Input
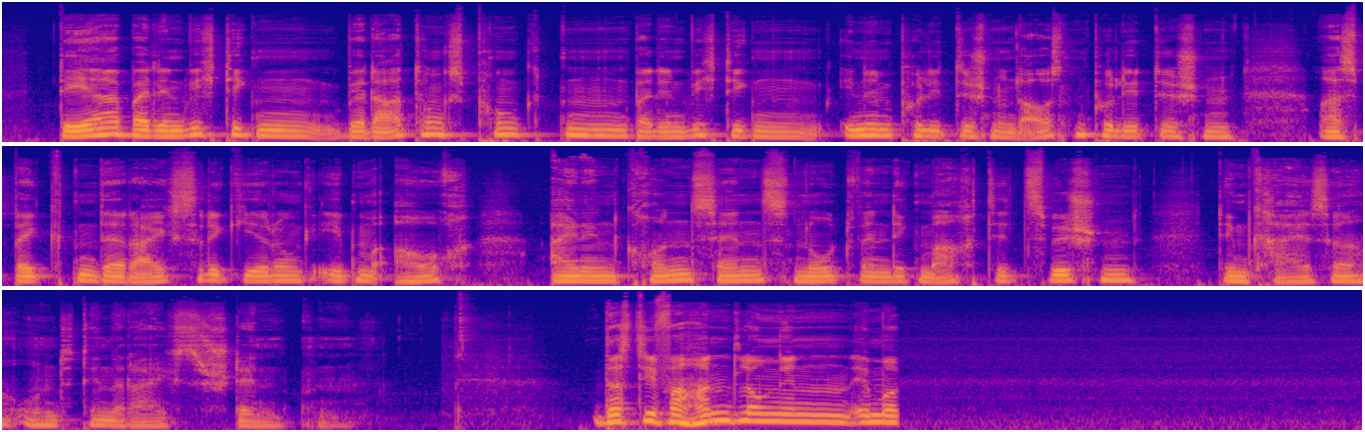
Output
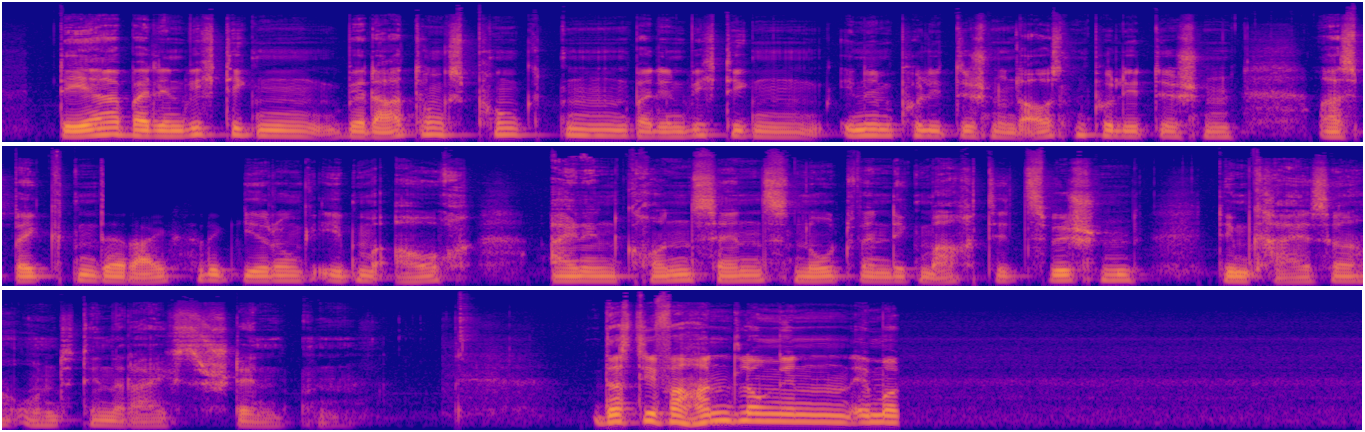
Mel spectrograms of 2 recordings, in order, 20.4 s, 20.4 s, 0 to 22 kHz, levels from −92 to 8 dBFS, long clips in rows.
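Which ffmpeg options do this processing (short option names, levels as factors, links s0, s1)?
-filter_complex "[0:a]asettb=1/sr,asplit=3[s0][s1][s2];[s0]atrim=end=7.314[s3];[s1]atrim=start=7.31:end=8.02,asetpts=PTS-STARTPTS,afade=t=in:d=0.004:c=qsin,afade=t=out:st=0.706:d=0.004:c=qsin,lowpass=f=1100:w=0.5412,lowpass=f=1100:w=1.3066[s4];[s2]atrim=start=8.016[s5];[s3][s4]acrossfade=d=0.004:c1=hsin:c2=qsin[s6];[s6][s5]acrossfade=d=0.004:c1=qsin:c2=hsin,asettb=1/sr,asplit=3[s7][s8][s9];[s7]atrim=end=12.384[s10];[s8]atrim=start=12.38:end=13.1,asetpts=PTS-STARTPTS,afade=t=in:d=0.004:c=qsin,afade=t=out:st=0.716:d=0.004:c=qsin,equalizer=f=270:w=1.5:g=7[s11];[s9]atrim=start=13.096[s12];[s10][s11]acrossfade=d=0.004:c1=hsin:c2=qsin[s13];[s13][s12]acrossfade=d=0.004:c1=qsin:c2=hsin,highpass=230,volume=0.794"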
